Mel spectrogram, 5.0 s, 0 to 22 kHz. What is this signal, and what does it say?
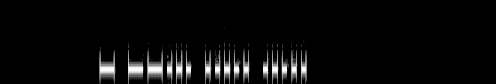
Morse code, heard as a keyed tone, about 25 wpm, 700 Hz. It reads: T755
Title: Numbers - Contest Style - 4-Digit 25wpm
